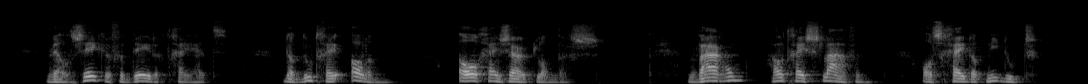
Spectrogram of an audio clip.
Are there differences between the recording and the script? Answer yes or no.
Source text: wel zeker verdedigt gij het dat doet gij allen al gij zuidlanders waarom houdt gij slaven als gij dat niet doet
no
